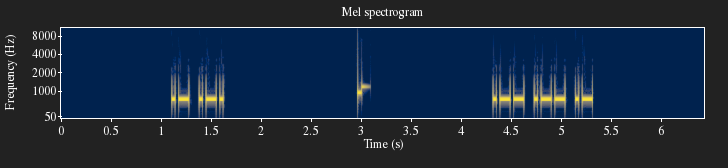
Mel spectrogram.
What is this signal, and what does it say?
Morse code, heard as a keyed tone, about 36 wpm, 700 Hz. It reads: AR WWA
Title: ARRL Sections 35wpm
